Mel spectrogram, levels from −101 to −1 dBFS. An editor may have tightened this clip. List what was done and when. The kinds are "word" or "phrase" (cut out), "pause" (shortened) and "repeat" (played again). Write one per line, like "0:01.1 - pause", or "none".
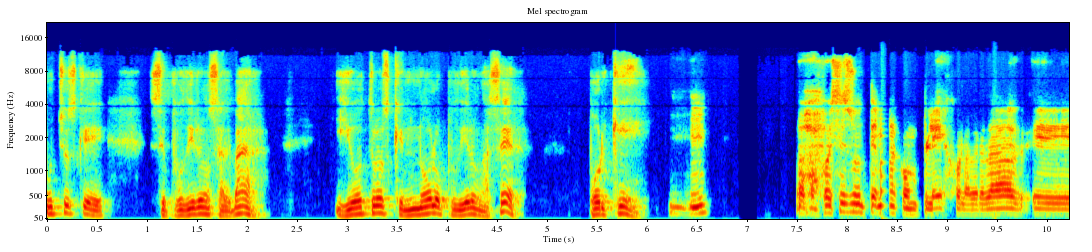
none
